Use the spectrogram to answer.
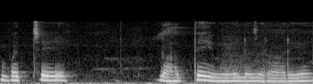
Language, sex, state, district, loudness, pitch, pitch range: Hindi, male, Uttar Pradesh, Muzaffarnagar, -15 LUFS, 170 Hz, 155-190 Hz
